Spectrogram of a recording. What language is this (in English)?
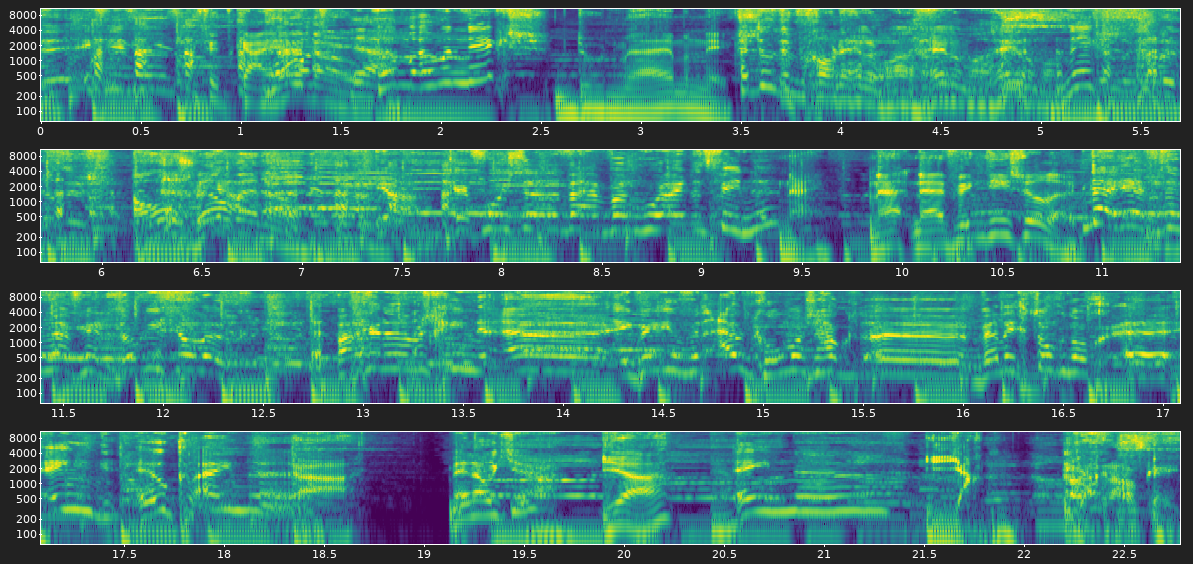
Dutch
